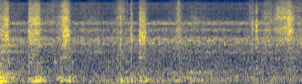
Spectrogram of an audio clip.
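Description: Faint handling noise: a few soft taps and rubs from fingers on the clear plastic capsule of a silver coin sitting in its presentation case.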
